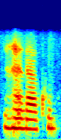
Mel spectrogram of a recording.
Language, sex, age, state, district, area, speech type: Bengali, male, 45-60, West Bengal, Darjeeling, urban, conversation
